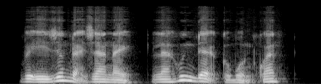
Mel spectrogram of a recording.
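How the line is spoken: Cold. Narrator (Vietnamese): Mã Độ lạnh lùng nói

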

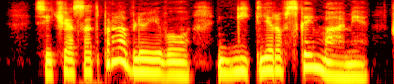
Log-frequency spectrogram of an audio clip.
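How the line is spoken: Whispered. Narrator (Russian): шепнул Мамочкин

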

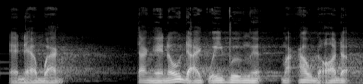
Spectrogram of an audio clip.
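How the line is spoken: Low whisper. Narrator (Vietnamese): Hắc Vô Thượng tiến sát đồng bạn, nhỏ giọng giao lưu

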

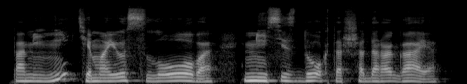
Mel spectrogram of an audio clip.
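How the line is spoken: Ominous tone. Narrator (Russian): предрекала она зловещим тоном

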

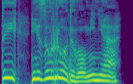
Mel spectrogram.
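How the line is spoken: Growling. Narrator (Russian): Рычание вырывается с последней фразой

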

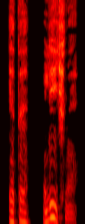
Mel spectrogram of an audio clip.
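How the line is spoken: Muttered after a pause. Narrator (Russian): пробормотал он, немного помолчав и опустив голову

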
